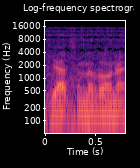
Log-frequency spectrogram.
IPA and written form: ˈpjattsa naˈvoːna (Piazza Navona)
